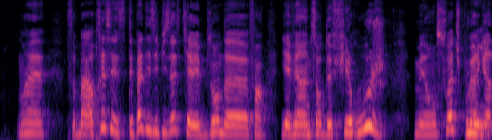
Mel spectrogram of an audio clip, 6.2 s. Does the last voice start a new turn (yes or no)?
no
